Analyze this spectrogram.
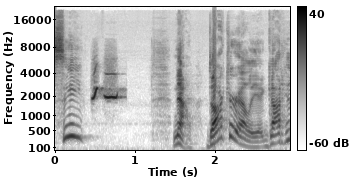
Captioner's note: bird twittering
